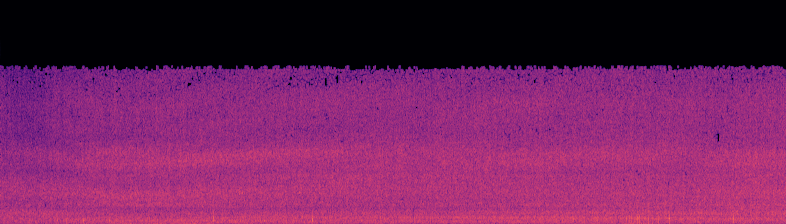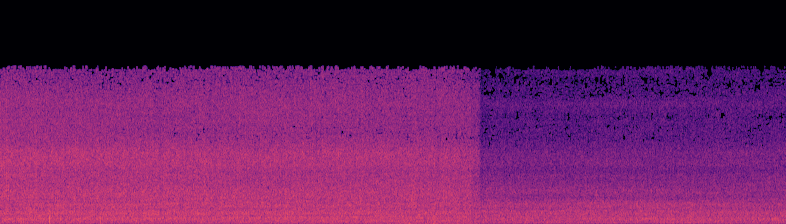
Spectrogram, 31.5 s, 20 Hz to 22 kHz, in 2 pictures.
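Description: Mountain stream water running over rocks, a steady rushing wash. About 25 s in it changes suddenly to a quieter, duller trickle.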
